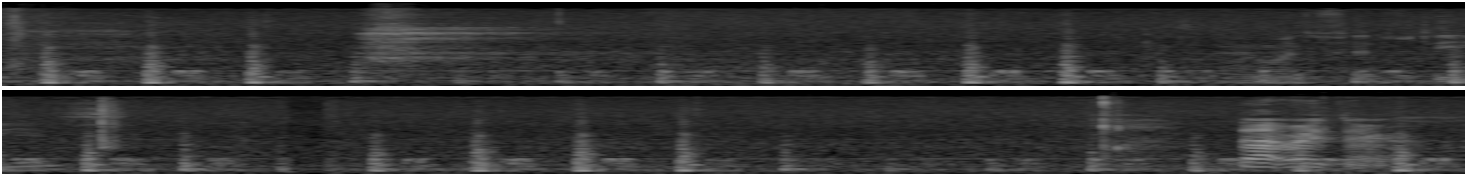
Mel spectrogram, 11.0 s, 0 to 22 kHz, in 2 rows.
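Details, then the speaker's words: Fast, regular whooshing beats at about 155 a minute with room noise: a fetal heartbeat heard at the mother's first pregnancy ultrasound. "you know I went to my first ultrasound and I heard my baby let's have a moment of silence for my baby's heartbeat"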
